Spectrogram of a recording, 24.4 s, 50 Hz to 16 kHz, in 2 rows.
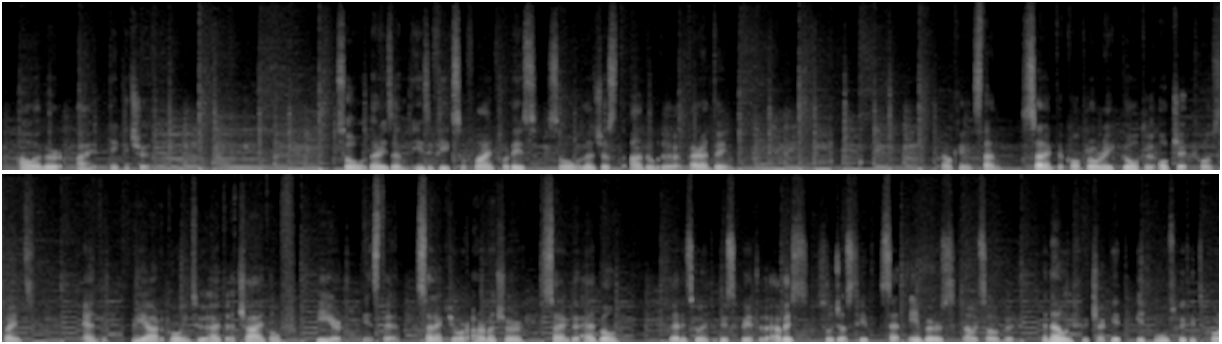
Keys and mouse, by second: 5.4 shift+drag, 5.6 click, 7.0-7.3 drag, 7.9-9.2 ctrl+z, 9.6 r, 10.0 click, 10.3 click, 12.3 drag, 12.9-16.4 drag, 16.9 click, 18.4-19.6 drag, 21.4 click, 22.0-22.9 drag, 22.9 r, 23.7 click, 24.3 r.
